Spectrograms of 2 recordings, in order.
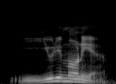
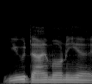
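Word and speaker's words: eudaimonia: works best for you but eudemonia you dymonia eudemonia I there's a few different ways to pronounce that but it's a Greek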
